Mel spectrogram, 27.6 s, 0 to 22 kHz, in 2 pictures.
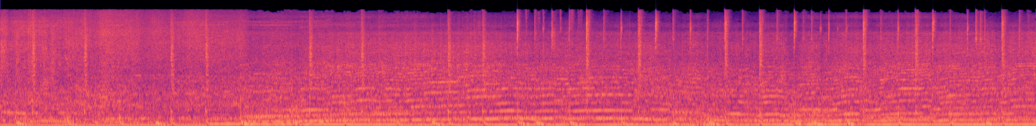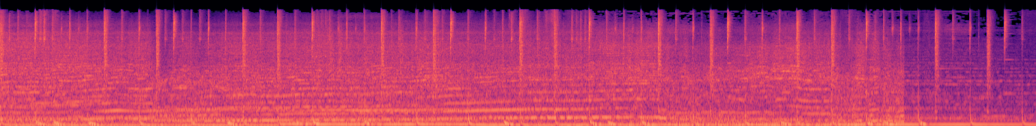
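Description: K20-swapped Honda Civic hatchback race car's four-cylinder engine heard on board, its pitch climbing and falling in long sweeps every few seconds as it runs laps under throttle, with background music and a heavy bass line underneath.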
